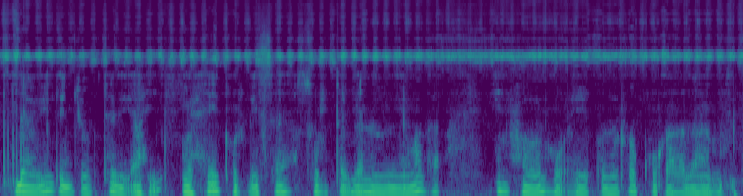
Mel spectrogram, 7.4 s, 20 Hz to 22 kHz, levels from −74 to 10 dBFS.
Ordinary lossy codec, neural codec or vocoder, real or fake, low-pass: none; codec, 44.1 kHz, 7.8 kbps, Pupu-Codec; fake; none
